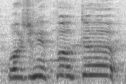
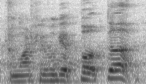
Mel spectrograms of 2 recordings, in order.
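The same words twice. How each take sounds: First: High, gleeful fight hype; hyped-up yell. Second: Said in the usual way. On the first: Real, not acted. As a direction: cheer it out, fired up. Hyping the main event.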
